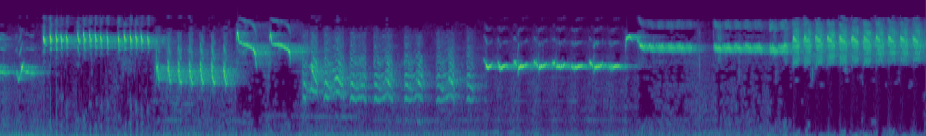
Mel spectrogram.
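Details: A pet cockatiel chatters in a rapid run of chirps, warbling trills and high whistles.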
